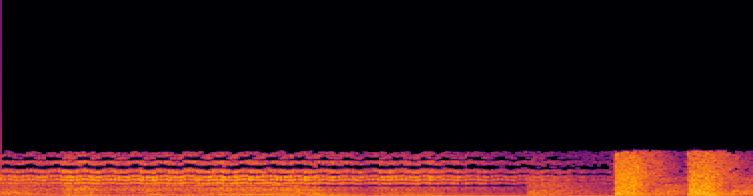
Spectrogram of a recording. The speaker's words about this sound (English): Keep shooting, man. They can't hold out now forever.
